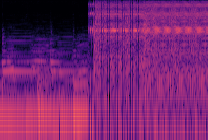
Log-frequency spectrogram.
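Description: Tabla and harmonium folk music that cuts off abruptly about a second in, replaced by a louder, steady buzzing hiss with a high whistle in it: an edited transition sound effect over the cut to a blank screen.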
